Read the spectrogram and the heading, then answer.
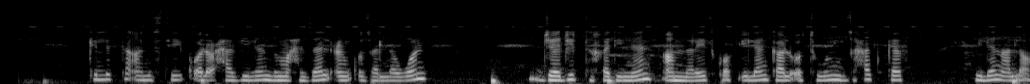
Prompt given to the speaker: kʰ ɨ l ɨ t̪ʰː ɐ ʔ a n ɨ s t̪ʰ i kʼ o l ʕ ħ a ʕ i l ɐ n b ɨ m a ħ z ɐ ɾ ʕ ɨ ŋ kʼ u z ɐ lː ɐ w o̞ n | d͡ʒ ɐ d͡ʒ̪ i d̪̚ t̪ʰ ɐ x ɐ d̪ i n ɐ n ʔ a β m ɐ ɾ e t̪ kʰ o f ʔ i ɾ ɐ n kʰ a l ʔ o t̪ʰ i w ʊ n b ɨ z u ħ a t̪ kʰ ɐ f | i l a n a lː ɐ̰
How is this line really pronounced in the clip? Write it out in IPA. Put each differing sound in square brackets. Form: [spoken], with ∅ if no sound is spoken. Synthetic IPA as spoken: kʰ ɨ l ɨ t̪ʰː ɐ ʔ a n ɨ s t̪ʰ i kʼ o l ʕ ħ a [z] i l ɐ n b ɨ m a ħ z ɐ [l] ʕ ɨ ŋ kʼ u z ɐ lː ɐ w o̞ n | d͡ʒ ɐ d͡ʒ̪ i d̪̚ t̪ʰ ɐ x ɐ d̪ i n ɐ n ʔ a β m ɐ ɾ e t̪ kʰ o f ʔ i [l] ɐ n kʰ a l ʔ o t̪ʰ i w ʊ n b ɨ z u ħ a t̪ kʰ ɐ f | i l [ɐ] n a lː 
